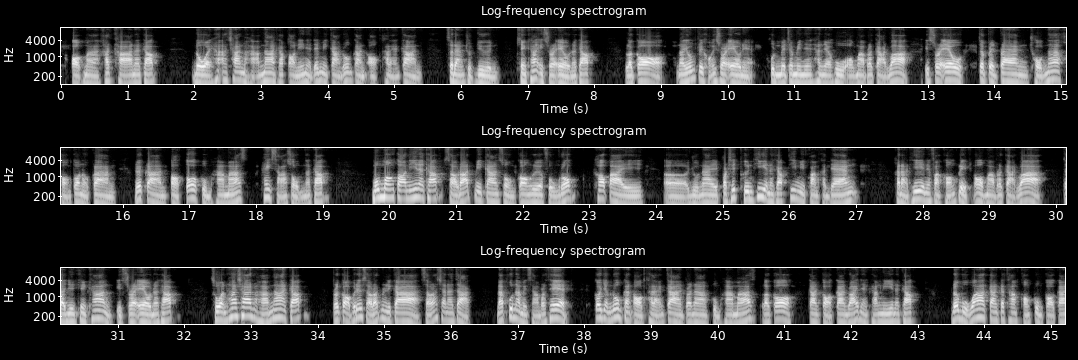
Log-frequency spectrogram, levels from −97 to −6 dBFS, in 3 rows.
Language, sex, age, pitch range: Thai, male, 30-49, 115-150 Hz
